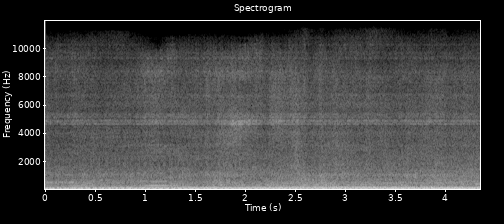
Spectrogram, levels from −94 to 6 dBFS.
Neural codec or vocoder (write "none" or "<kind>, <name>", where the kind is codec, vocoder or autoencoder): autoencoder, DAC-VAE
